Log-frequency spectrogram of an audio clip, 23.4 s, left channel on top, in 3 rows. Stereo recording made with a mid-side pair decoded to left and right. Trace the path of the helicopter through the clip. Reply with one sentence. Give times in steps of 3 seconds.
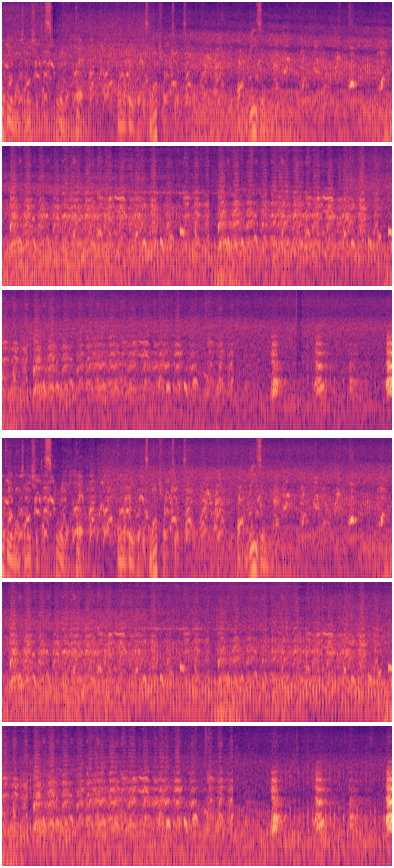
In this clip you hear the helicopter on the left from 0 s, in the centre from 9 s and on the right from 12 s.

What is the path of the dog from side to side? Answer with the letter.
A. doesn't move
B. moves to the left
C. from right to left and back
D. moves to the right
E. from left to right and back
C.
